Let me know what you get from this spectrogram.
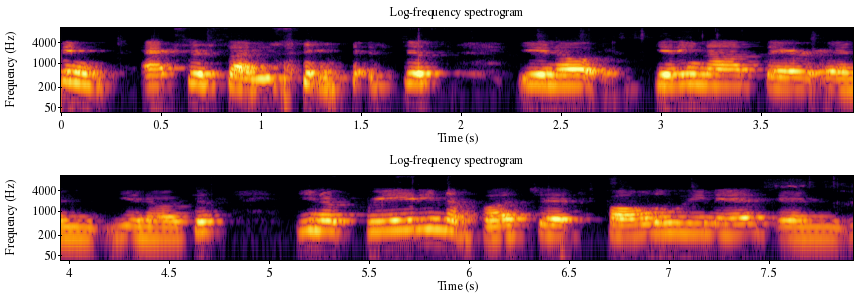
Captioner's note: chuckles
